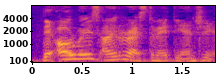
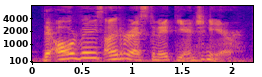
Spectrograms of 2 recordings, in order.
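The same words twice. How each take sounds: First: Put-on Swedish accent. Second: Put-on higher, louder Swedish accent. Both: Cosplayer quoting Torbjorn's Swedish accent line. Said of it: "That's the Swedish accent".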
